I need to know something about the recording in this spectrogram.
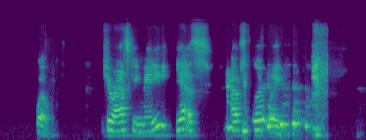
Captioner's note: laughs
